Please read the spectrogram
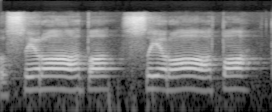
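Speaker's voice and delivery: صراط drawn out slowly with a heavy ta; slow heavy recitation. Shown as a demonstration. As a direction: stretch the ra of صراط for two counts. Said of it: "Sira, ra, two counts".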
